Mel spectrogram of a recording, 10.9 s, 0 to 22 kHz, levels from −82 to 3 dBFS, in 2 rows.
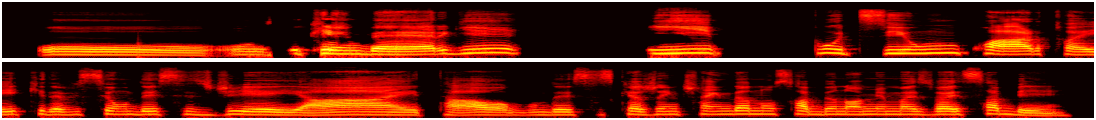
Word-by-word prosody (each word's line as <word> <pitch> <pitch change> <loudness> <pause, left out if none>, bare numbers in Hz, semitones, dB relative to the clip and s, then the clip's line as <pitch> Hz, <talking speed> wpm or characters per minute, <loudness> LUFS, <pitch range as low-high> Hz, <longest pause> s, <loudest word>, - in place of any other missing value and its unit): o 165 -2 0
o - - -5
Zuckerberg 220 +4 +4 0.6
e, 255 +3 +2 0.4
putz, 260 -2 -2
e 240 +1 +2
um 260 +2 0
quarto 190 -4 +4
aí 175 +1 0
que 190 +3 -10
deve 175 -1 -3
ser 205 - -6
um 185 - -7
desses 185 -2 -6
de 185 +6 -7 0.3
AI 160 +2 +2
e - - -7
tal, 155 +1 0
algum 150 +1 -5
desses 160 0 -5
que 190 - -6
a - - +1
gente 185 +2 -8
ainda 195 +2 -1
não 200 0 -5
sabe 185 -1 -3
o - - -6
nome, 180 0 -2
mas 180 -1 -5
vai 180 -1 +1
saber. 160 - -3
180 Hz, 170 wpm, -23 LUFS, 165-205 Hz, 0.6 s, Zuckerberg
